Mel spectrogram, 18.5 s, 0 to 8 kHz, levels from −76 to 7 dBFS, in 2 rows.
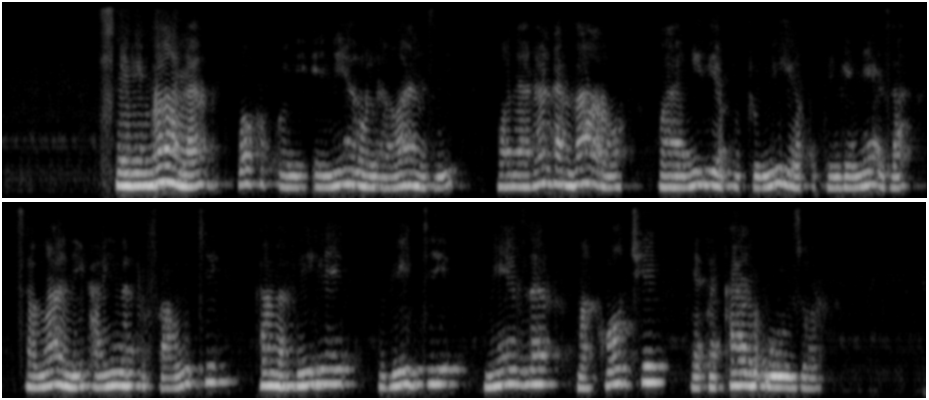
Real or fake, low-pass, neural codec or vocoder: fake; 7.2 kHz; codec, 16 kHz, 2 kbps, FreqCodec, smaller model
